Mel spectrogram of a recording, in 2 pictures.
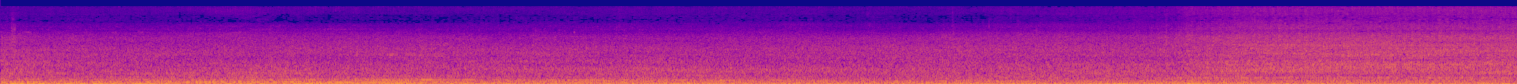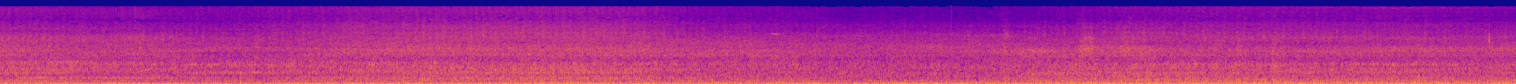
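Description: A car engine idling with a steady low rumble. About twelve seconds in, a hiss joins it and carries on.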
